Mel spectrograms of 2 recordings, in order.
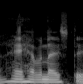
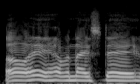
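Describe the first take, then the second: First: Mild, matter-of-fact imitation of a New Yorker; blunt New York delivery. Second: Much higher, louder, beaming "Oh, hey, have a nice day"; California big smile. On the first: Teacher imitates a blunt New Yorker, lightly gruff. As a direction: toss off "Hey, have a nice day" flatly, with no warmth. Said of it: "But they're saying it like that". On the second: Retold or imitated. Teacher mimics a cheery Californian, bright and smiling. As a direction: sing it out with a big fake smile. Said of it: "big smile on their face".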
